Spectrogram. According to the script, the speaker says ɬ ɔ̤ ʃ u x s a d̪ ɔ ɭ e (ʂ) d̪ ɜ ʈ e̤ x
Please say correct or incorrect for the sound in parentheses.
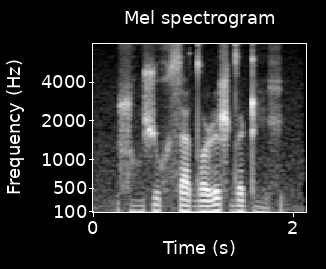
correct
